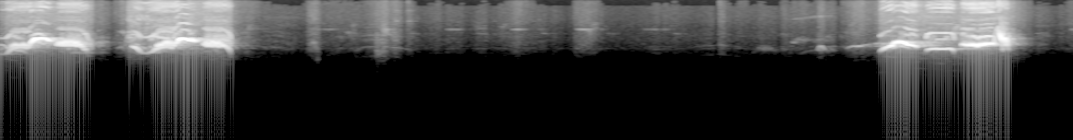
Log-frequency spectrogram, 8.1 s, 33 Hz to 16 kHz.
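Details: Common Blackbird (Turdus merula) singing in March 2020, recorded with a Canon PowerShot SX620 HS: two short fluty, warbling phrases close together, then a long silence before a third phrase ending in a thin twitter.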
